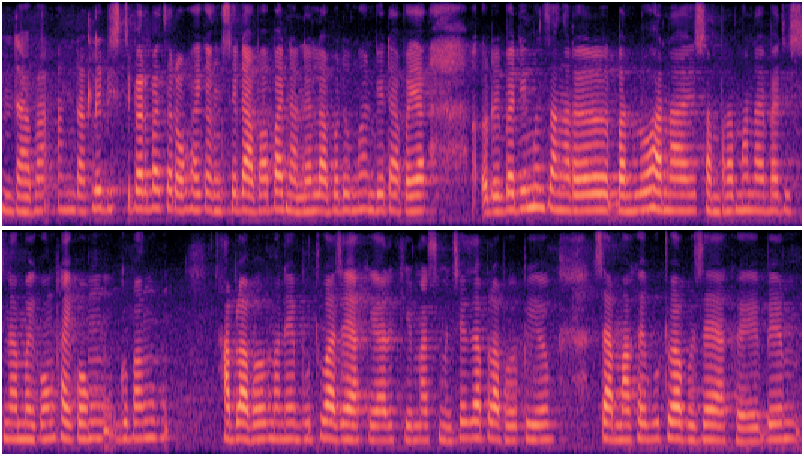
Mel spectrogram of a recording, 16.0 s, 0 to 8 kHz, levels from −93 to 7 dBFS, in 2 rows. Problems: constant background noise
